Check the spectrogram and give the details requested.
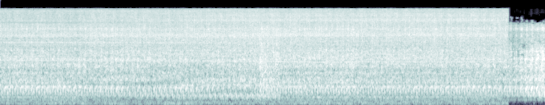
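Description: Small motor-driven model machine running steadily, a fast, even mechanical rattle and hum from the miniature engine turning a fan through rubber-band belts. Near the end it cuts to a louder, faster rattle.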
